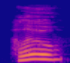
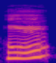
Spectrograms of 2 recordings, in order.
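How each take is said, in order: First: It is said in a polite service voice. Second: It is said in an upset, anxious voice.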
